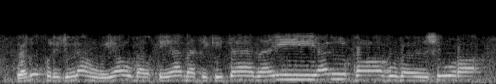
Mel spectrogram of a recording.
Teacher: وقال الباقون بفتح الياء وسكون اللام وتخفيف القاف: ونخرج له يوم القيامة كتابا يلقاه منشورا من لقي المخفف.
